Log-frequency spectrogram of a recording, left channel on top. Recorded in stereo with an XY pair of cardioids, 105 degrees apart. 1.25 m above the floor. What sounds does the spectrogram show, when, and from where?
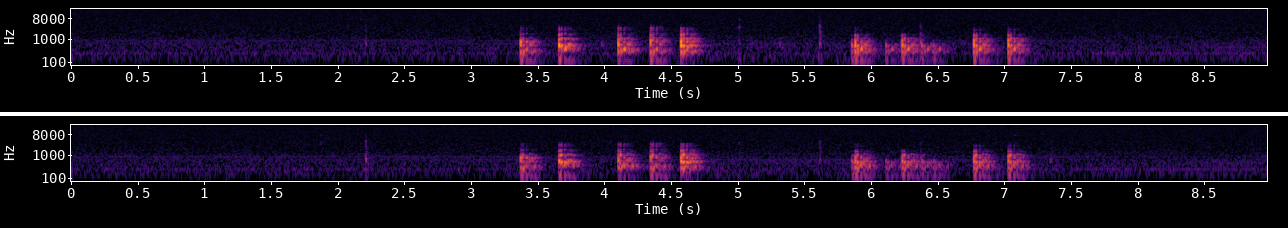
3.4 s knocking: 40° left, 5.5 m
